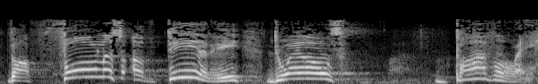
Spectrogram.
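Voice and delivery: high, drawn-out marvelling at each word; awed emphasis. Real, not acted. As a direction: dwell on it slowly in amazement. Marvelling at an amazing verse.

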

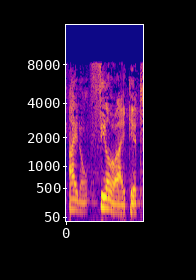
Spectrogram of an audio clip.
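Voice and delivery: low, slow, sulky protest; reluctant listener. Pretend. A listener objecting to Paul, low and sulky. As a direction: grumble it like you don't feel it. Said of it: "And you're gonna say".

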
